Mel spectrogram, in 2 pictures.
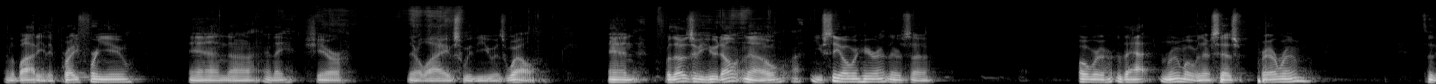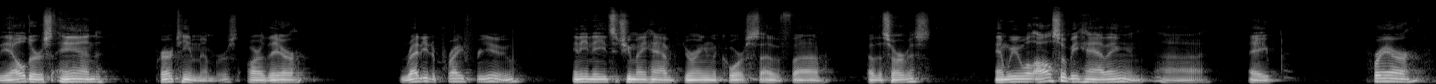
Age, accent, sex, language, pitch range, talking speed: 50-69, American, male, English, 100-135 Hz, 160 wpm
